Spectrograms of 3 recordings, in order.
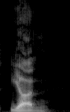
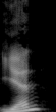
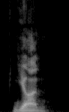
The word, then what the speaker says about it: Yeun: Yeun. – Because you corrected yourself. Is it Yen? – Yeun. – Yeun. – Yeah. – Y-E-U-N.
